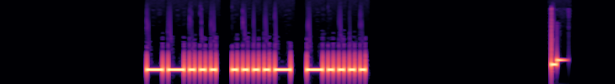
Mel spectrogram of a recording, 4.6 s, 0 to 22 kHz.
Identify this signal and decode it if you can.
Morse code, heard as a keyed tone, about 30 wpm, 700 Hz. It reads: 746
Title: Common Cut Numbers - 3-Digit 30wpm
